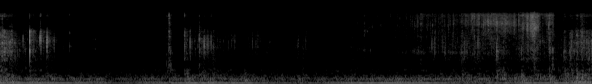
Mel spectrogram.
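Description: A utility knife blade slices small cube flakes off a solid turquoise embossed soap bar, pre-scored into a grid and held in the hand. The result is a series of crisp, bright cutting and scraping clicks at an irregular pace, over a faint, steady low hum.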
